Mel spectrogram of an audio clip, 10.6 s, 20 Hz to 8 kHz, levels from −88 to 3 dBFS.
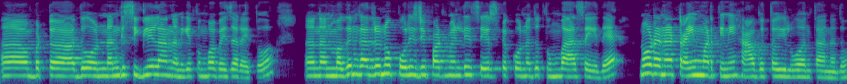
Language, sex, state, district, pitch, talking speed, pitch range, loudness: Kannada, female, Karnataka, Mysore, 225 Hz, 135 wpm, 215-245 Hz, -15 LUFS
